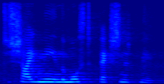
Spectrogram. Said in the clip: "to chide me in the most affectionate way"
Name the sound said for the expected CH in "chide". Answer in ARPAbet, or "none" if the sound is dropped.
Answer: SH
